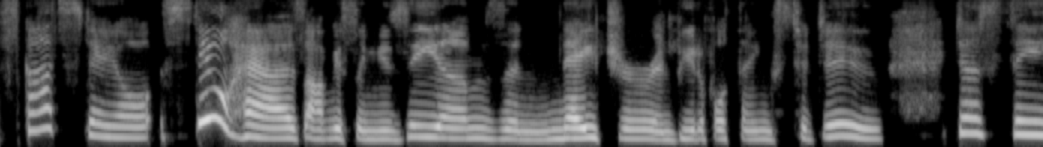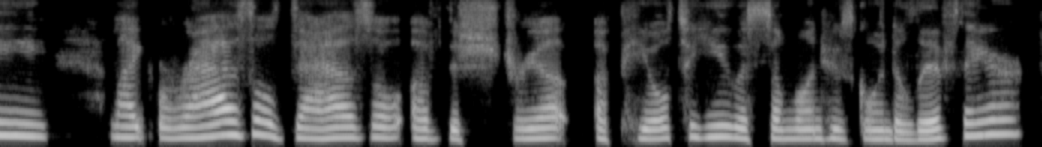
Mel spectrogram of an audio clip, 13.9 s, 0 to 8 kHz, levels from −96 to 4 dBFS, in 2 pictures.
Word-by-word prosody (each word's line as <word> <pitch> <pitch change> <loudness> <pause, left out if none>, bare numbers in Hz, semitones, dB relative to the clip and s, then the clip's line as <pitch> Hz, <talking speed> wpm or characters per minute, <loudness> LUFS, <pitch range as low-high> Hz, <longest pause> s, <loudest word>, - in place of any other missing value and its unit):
Scottsdale 250 - -3
still 255 +6 +6
has 200 -4 +4
obviously 185 0 -1
museums 200 +2 0
and 170 -1 -2
nature 200 -2 +4
and 165 -2 -2
beautiful 180 0 -4
things 175 -2 -6
to 195 - -7
do. 225 -1 +1 0.5
Does 300 -3 -1
the, 255 -4 +2 0.4
like, 215 -1 -1
razzle-dazzle 210 -2 +1
of 190 -2 -2
the 180 - -1
strip 195 +4 -3 0.2
appeal 190 +1 -3
to 225 - -5
you 220 0 0
as 195 - -1
someone 190 0 -2
who's 190 -2 -5
going 180 -1 -2
to 175 - 0
live 175 +4 +1
there, 280 +3 -1
200 Hz, 125 wpm, -26 LUFS, 185-230 Hz, 0.5 s, still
